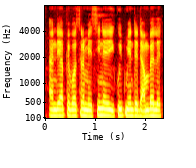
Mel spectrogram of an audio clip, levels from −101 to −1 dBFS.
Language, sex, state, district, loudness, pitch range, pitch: Hindi, male, Uttar Pradesh, Hamirpur, -13 LUFS, 155-160 Hz, 155 Hz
